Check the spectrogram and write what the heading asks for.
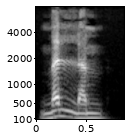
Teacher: C'est un idram complet et total. La noun et la runna disparaissent du fait de la proximité des points de prononciation.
